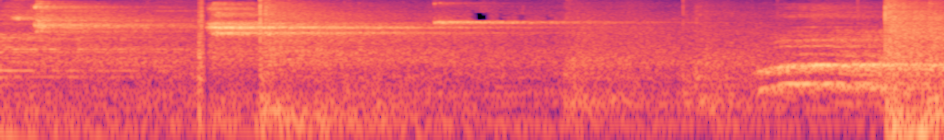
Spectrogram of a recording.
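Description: A basketball thuds against the floor.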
